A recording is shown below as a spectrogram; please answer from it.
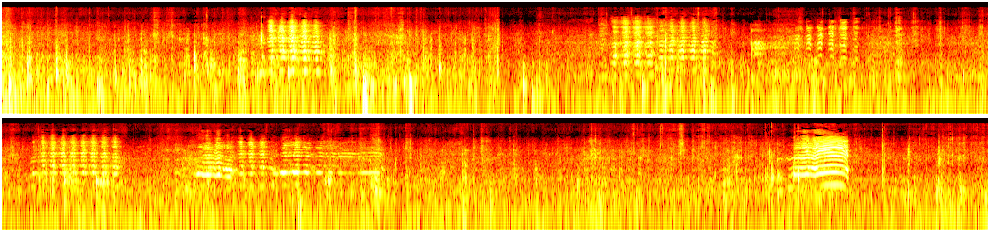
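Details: Cute lambs giving scattered, fairly quiet bleats several seconds apart amid constant background hiss, ending with a louder, sharply rising and falling bleat.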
